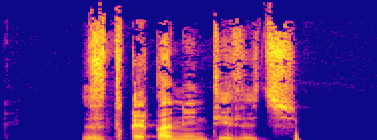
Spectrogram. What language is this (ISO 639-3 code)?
kab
